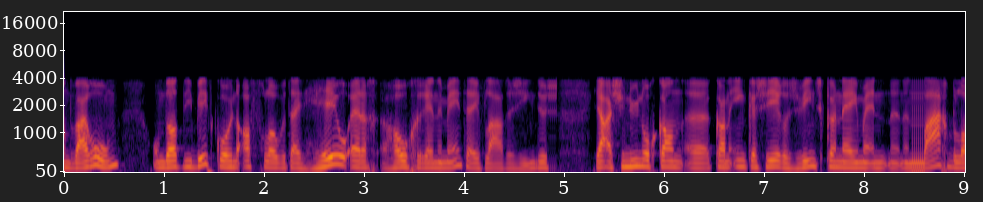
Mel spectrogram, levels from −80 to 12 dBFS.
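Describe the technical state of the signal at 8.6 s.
A short robotic stutter with a 50 Hz buzz ends here, running from 8.48 to 8.6 s. This is packet loss with last packet repeated: 120 ms of speech went missing, which fits six 20 ms packets, and the receiver replayed the last one.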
